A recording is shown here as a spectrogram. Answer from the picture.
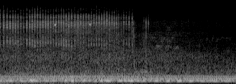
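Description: Spinning reel on a fish, its gears giving a fast ratcheting whir for about the first second and a half, over a steady low hum.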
